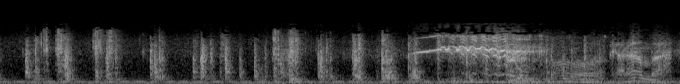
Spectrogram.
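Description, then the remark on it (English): A white horse gives one loud, wavering whinny, preceded by a run of quick clattering knocks that sound like hooves, with a low hum underneath. “Where would a boy get such a beautiful horse as this?”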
